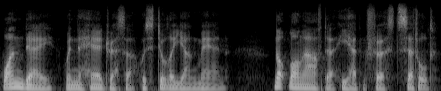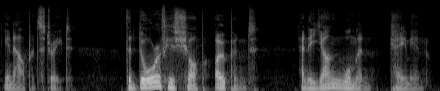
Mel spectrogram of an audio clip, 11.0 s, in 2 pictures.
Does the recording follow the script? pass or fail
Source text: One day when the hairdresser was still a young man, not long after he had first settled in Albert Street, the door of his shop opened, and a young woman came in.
fail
